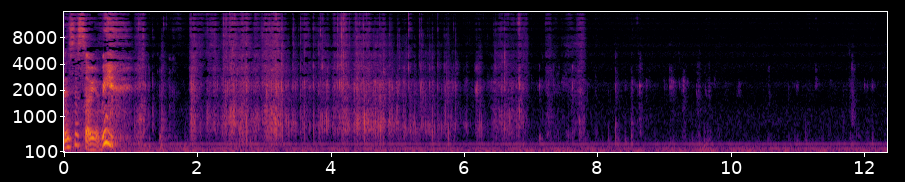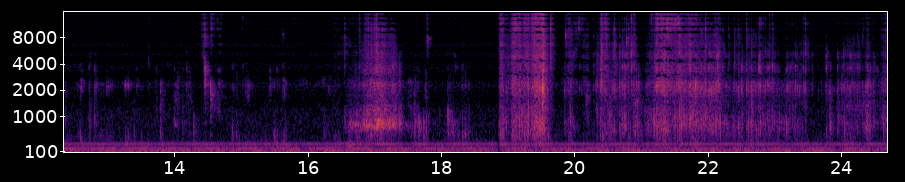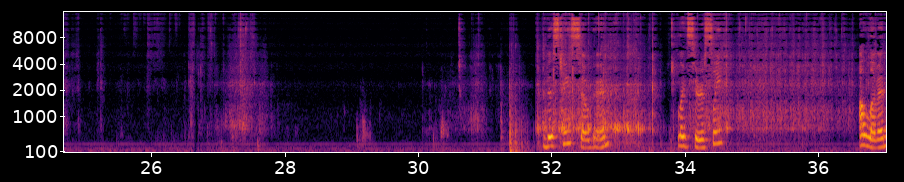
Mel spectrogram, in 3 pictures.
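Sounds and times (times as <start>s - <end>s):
low room hum: 0.0s - 37.0s
paper wrapper rustling: 1.9s - 7.0s, 18.9s - 25.0s, 34.4s - 37.0s.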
